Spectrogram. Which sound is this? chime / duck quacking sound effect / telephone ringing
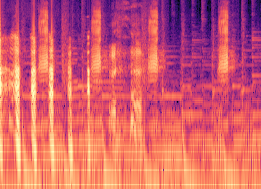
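duck quacking sound effect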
